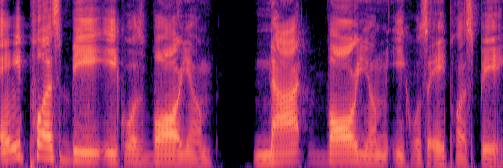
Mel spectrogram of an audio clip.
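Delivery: slow, deliberate, carefully spaced words.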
